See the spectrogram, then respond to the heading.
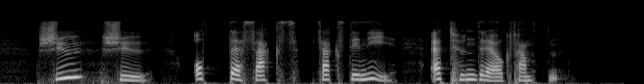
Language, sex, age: Norwegian, female, 30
